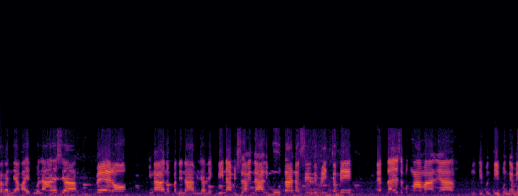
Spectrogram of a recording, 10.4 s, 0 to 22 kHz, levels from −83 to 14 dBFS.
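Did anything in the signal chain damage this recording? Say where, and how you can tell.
Yes. Held and fading parts of the sound keep sinking and recovering while attacks punch through, so the whole clip pumps with a level swing of around 20 dB. The deepest dips, about 13 to 17 dB, fall at 1.52–1.92, 2.49–3.06, 4.19–4.37, 5.35–5.69, 7.01–7.75, 8.02–8.24 and 9.07–10.08 s. This is a noise suppressor applied to music or sounds, left on in the call-processing stage. It treats sustained tones and tails as noise and turns them down.

At 6.06 s there is a sharp tick, a hole of about 5.8 ms that cuts to dead silence and back with no fade. That is a block of digital silence at the driver or buffer stage, which fits a 256-sample buffer left unfilled. The output was zeroed for one block, and the abrupt edges on either side cause the click. It sits apart from the G.722 call path's 8 kHz band limit, which the rest of the clip carries.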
